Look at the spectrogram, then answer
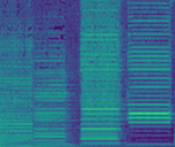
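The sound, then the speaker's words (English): Car horns from traffic honk in a string of long, loud blasts with short gaps between them, rich buzzing tones that shift pitch from one honk to the next, heard within a song. “That was so smart because you have the car horns.”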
